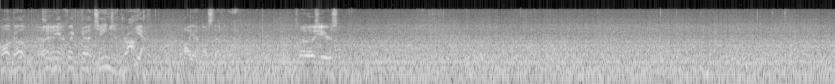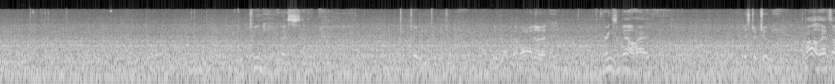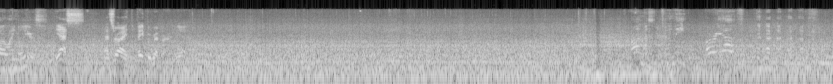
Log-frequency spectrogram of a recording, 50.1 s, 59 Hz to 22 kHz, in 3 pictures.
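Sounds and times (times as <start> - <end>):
car road and engine noise: 0.0 - 50.0.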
